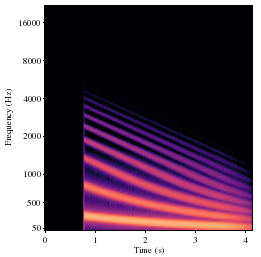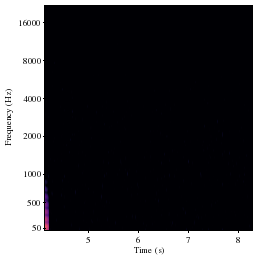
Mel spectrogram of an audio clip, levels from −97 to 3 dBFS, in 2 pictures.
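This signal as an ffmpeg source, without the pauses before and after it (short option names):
-f lavfi -i "aevalsrc='0.178*clip((3.44-t)/0.71,0,1)*tanh(3.16*sin(2*PI*270*3.44/log(65/270)*(exp(log(65/270)*t/3.44)-1)))/tanh(3.16)':d=3.44:s=44100"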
